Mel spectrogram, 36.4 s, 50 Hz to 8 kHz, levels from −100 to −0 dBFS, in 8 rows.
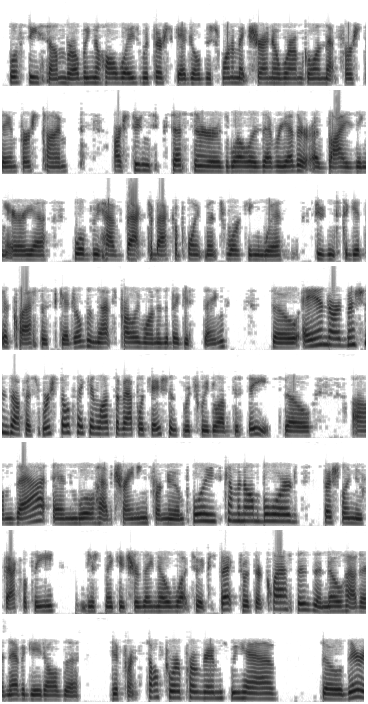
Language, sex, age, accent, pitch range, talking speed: English, female, 50-69, American, 160-190 Hz, 190 wpm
